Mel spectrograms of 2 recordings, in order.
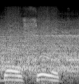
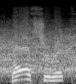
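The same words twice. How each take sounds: First: The stress falls on a later syllable. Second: The stress falls on the first syllable. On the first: The speaker calls it wrong. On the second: The speaker calls it right.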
